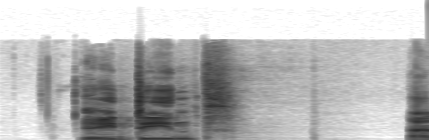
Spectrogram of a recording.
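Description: Speech only: a man's voice in one short utterance of about a second.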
